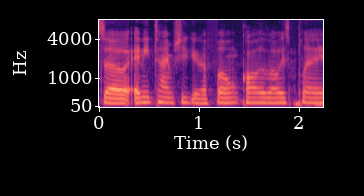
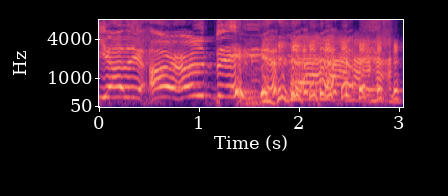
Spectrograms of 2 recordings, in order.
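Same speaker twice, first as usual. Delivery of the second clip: teary laugh; 12 semitones higher, 5 dB louder, much slower than usual. Retold or imitated. Crying at work, laughing.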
